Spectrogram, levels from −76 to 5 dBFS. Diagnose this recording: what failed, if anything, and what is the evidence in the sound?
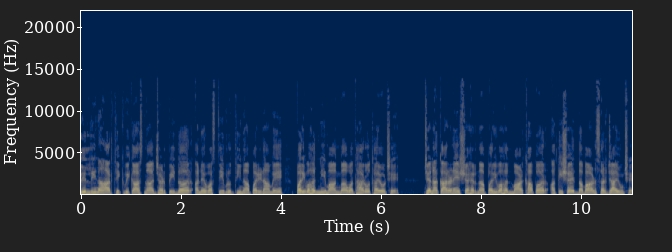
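The codec stage failed. Pre-echo appears in this speech at about 9.07 to 9.10 s. A short hiss arrives roughly 26 ms before a sharp onset, which then sounds smeared. The transform block spread quantisation noise meant for the loud attack into the quiet moment before it.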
